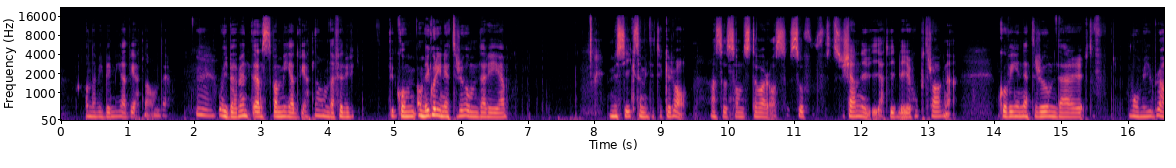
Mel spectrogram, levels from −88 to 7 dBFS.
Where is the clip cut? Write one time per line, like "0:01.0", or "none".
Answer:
0:15.3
